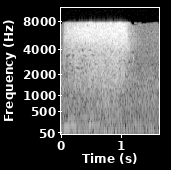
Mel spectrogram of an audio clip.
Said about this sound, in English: Although there's so many grains stored in that facility, it's infested with snakes. You can hear them.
